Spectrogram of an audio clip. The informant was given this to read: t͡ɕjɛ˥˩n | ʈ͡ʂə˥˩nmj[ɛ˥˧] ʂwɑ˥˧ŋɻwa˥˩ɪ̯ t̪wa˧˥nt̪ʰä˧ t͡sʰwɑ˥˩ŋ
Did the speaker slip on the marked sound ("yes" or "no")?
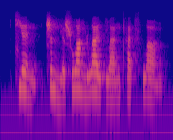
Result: yes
